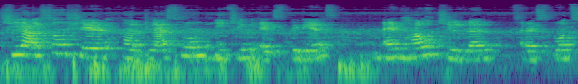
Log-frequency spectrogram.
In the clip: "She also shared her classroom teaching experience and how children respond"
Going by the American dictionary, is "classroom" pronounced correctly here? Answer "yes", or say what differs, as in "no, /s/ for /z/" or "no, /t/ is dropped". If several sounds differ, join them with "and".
yes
